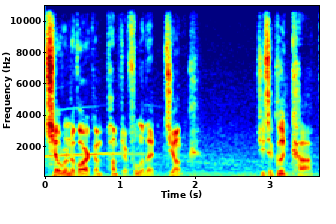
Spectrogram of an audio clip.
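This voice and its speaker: An actor playing a weary, gruff middle-aged male police commissioner in a video game, blunt and tired. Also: medium pitch, moderate pace, background noise, close to an everyday voice.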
